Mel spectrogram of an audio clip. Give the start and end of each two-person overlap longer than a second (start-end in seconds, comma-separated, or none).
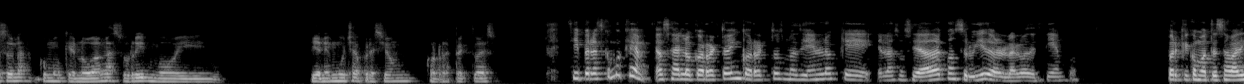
none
